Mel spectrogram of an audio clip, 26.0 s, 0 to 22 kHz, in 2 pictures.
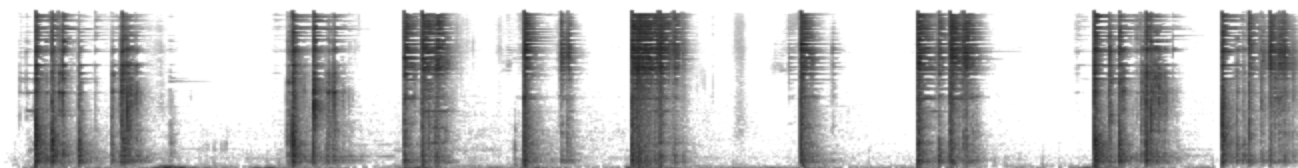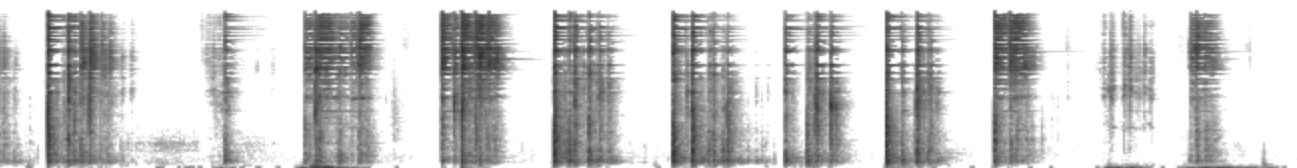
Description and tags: Dropping metal tools on concrete. Recorded in a garage using Tascam iM2 stereo mic & iPad2.
tech, concrete, garage, impact, stereo, drop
